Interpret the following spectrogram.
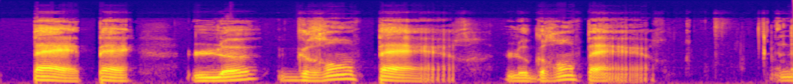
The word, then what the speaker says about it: père: Remember, accent grave like that. It's this opened père.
